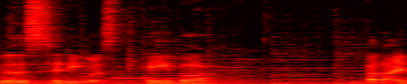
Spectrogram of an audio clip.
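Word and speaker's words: Q'be: Because it was pronounced Q apostrophe, or it was written Q apostrophe BE. And it's supposed to be Kaba. But I said QB. I did it phonetically instead of like how I actually wanted it to be said.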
